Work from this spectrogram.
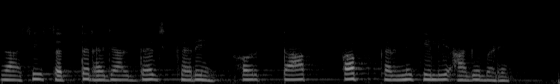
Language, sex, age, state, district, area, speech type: Hindi, female, 18-30, Uttar Pradesh, Chandauli, rural, read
